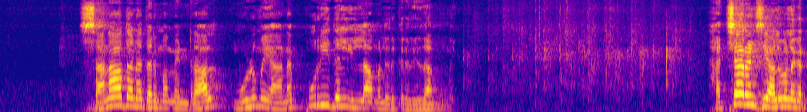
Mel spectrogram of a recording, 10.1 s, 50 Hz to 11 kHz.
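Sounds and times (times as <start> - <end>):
faint scattered applause: 5.7 - 8.9.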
